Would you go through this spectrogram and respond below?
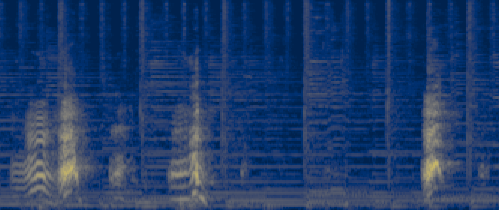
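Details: Domestic dog in obedience training, barking on command as the final step, with no toy in the trainer's hand. Three short, sharp barks come at uneven intervals over soft background music, with a trainer's brief spoken praise near the start.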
